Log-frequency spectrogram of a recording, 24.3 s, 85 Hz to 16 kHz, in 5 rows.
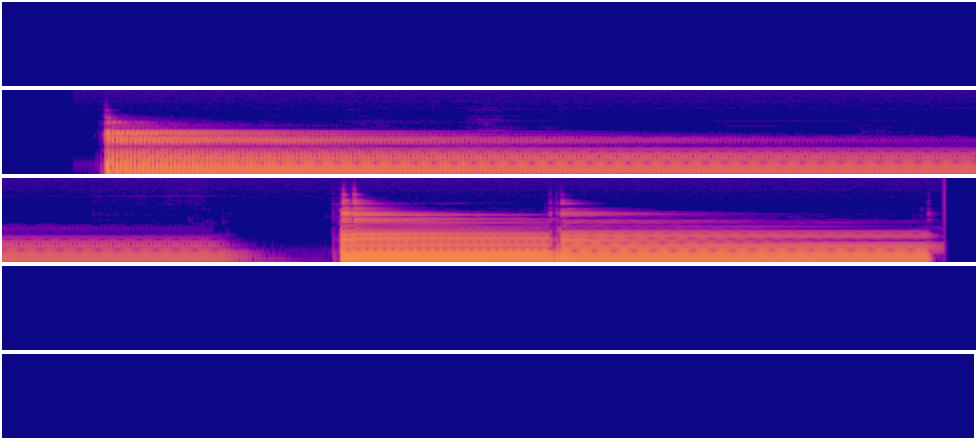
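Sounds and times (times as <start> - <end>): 
bass: 5.4 - 14.5.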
